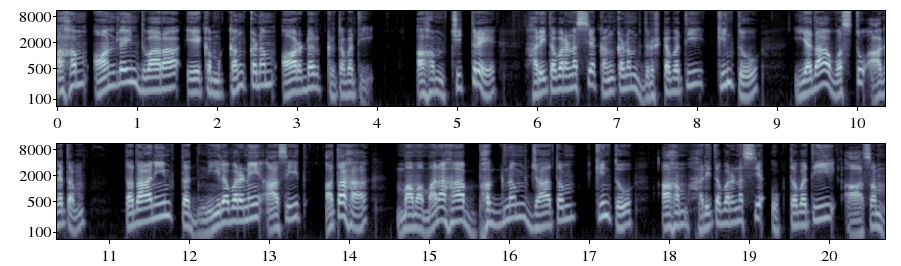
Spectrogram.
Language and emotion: Sanskrit, neutral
